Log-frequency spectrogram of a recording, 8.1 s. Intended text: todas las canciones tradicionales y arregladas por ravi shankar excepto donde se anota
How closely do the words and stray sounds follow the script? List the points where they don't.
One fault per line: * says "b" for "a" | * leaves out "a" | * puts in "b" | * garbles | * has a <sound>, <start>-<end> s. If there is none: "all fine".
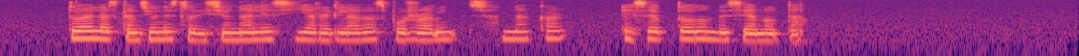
all fine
